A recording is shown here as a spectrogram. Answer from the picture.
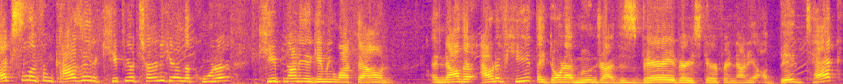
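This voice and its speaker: Over noticeable background noise, a woman speaks very fast in a fairly high, animated voice with very wide pitch swings. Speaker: fighting game commentator. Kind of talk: live commentary. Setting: livestream.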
